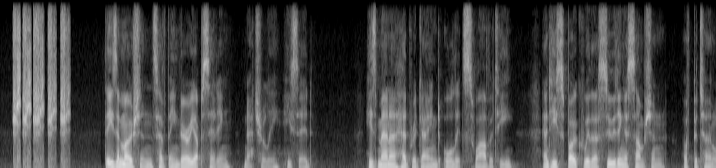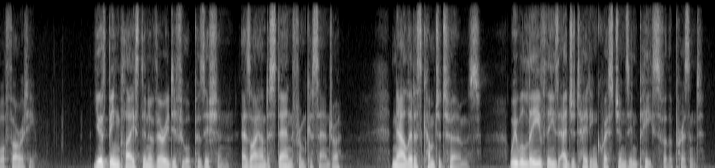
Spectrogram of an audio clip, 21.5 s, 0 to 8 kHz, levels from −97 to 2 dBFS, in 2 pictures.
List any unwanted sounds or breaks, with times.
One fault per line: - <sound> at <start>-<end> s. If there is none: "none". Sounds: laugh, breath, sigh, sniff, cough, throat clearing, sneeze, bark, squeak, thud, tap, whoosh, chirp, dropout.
- laugh at 0.2-1.1 s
